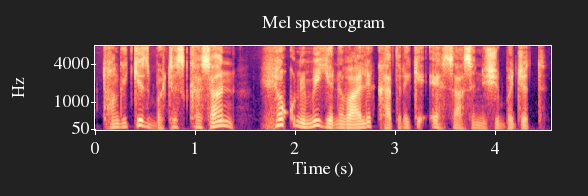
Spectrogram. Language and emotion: Kashmiri, fearful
